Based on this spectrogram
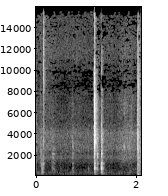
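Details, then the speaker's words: Adria Astella caravan fridge switched to gas: sharp, dry ticks in a quiet room as the igniter sparks normally before the flame lights and burns. "you'll hear it start ticking and then you should hear the burning of the flame when that lights up"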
